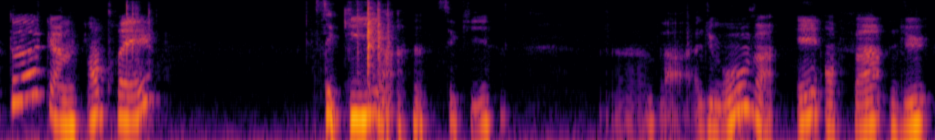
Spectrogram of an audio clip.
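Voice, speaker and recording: A woman's voice: fairly low pitch, a little mellow, a little hiss or hum. A woman with a French accent hosting a card-making tutorial, chatting and thinking aloud as she works, with frequent delighted exclamations. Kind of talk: casual crafting tutorial.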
